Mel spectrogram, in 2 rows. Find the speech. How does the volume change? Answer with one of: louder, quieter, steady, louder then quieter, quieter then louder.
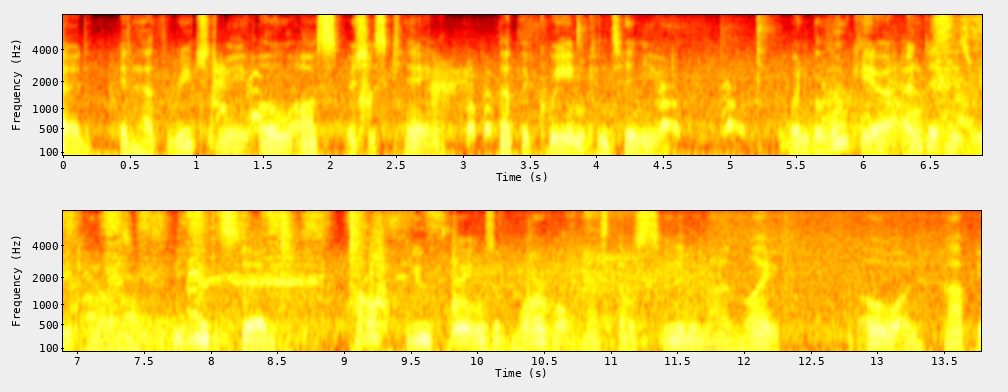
steady.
